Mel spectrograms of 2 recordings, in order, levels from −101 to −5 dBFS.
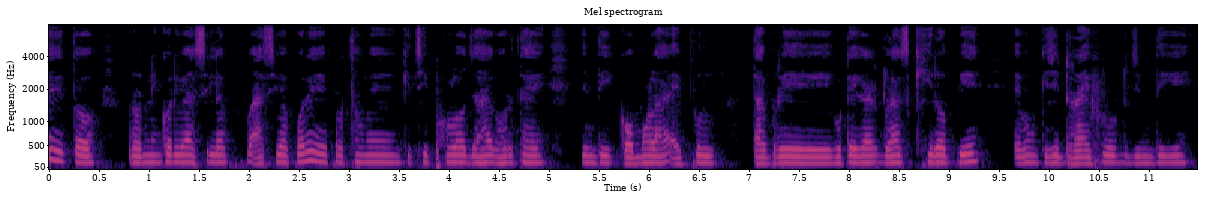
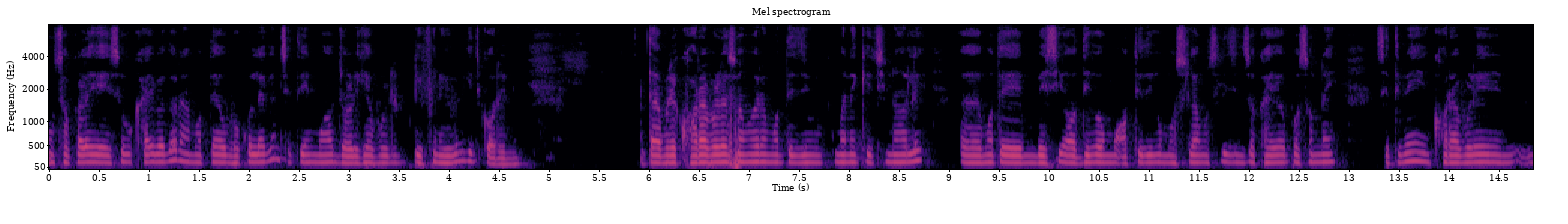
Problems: none marked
